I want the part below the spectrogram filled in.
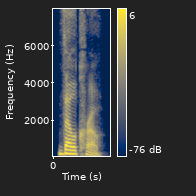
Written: velcro

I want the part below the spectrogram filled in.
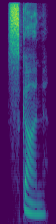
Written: skun

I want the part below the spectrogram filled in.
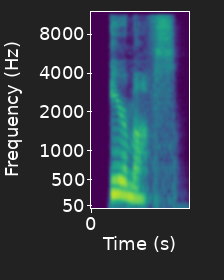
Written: earmuffs

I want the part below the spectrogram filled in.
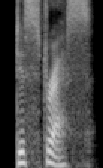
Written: distress

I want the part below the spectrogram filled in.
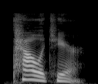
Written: palikir

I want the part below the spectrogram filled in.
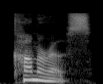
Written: comoros

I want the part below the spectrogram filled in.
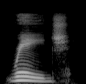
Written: rage

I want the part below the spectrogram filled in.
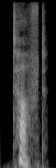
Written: tuft

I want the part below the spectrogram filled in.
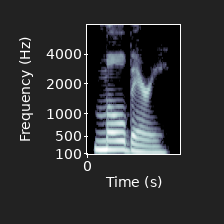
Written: mulberry

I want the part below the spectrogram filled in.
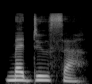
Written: medusa

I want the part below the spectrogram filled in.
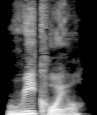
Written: recoil

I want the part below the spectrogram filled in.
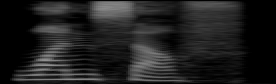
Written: oneself

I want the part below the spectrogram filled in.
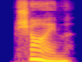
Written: chime

